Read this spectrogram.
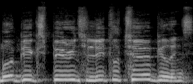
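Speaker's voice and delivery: terrible, clumsy put-on Birmingham accent. Showing off his range, acting out an announcement over the tannoy in a bad Brummie accent. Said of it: "was that Brummie?".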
